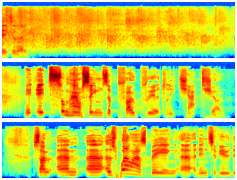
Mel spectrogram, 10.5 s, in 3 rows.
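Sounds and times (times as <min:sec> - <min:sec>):
speech: 0:00.0 - 0:00.6, 0:03.8 - 0:10.4
audience giving a round of applause: 0:00.0 - 0:04.0.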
